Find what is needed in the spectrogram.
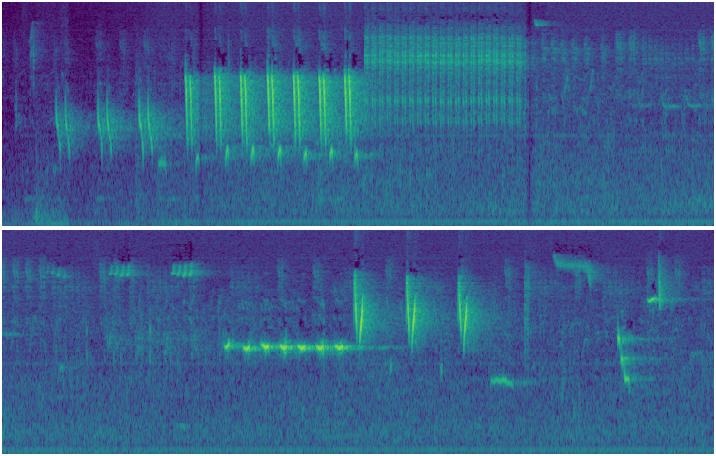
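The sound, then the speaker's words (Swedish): A nightingale sings in varied phrases: bursts of rapid repeated notes, a buzzy rattling passage, clear whistles and a fast trill, separated by short pauses over a faint, steady low hum. “Och nu kommer ni att få höra hur en nektergal låter.”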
